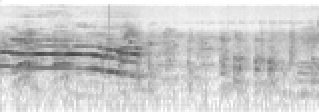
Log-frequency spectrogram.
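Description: Aseel chickens on a poultry farm cluck and call loudly and close by, with a drawn-out crowing-like cry at the start followed by busier overlapping clucks.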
